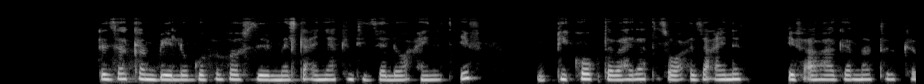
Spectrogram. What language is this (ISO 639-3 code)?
tir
